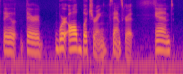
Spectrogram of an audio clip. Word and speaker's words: Sanskrit: you know s-a-n-c sorry s-a-n-s-k-r-i-t and it's actually pronounced like sanskrita or something like that and so it's you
